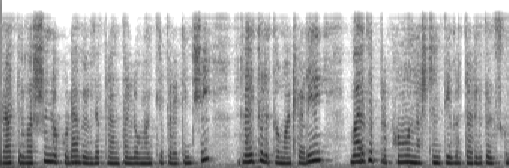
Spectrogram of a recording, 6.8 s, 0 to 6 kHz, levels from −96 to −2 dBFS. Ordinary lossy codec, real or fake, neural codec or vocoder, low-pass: none; fake; codec, 32 kHz, 1.9 kbps, SNAC; 5.4 kHz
